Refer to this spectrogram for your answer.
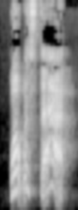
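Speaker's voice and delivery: out of breath. Phil asks Natasha right after pulling away from their kiss, breathless. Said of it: "Phil asked breathlessly".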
